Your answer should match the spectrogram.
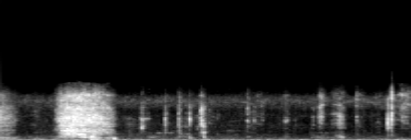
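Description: Blue painter's tape ripped off the roll in one short burst about half a second in, followed by a few faint clicks and taps as the tape and roll are handled.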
